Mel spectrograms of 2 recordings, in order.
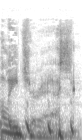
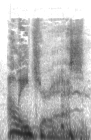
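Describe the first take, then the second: First: It is said quietly. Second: It is said loudly.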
